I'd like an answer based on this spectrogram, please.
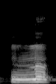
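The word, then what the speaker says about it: μῦ: cerquita es decir mu, pero la U es como la U francesa, o sea, no es un sonido que nosotros tengamos en el español. La U francesa, si no la conoces, pones la boca en forma de I, pero dices U. O sea, suena U. Sí, es mitad U, mitad I, para que me lo entiendas. Mitad U, mitad I. Entonces suena mu.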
